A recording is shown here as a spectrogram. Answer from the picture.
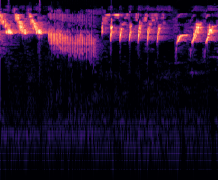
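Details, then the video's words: Gacor canary song for tutoring other birds and young canaries learning to sing: downward-slurred whistles, a buzzy rolling trill, then a series of quick falling chirps, about four per second. "Burung Kenari gacor || masteran kenari durasi panjang"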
